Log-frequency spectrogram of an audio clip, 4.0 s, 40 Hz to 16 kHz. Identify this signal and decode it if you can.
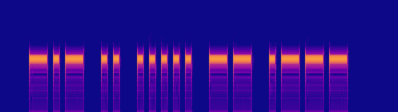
Morse code, heard as a keyed tone, about 20 wpm, 700 Hz. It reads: KI5MJ
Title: Speed Racing - USA 2x2 Call Signs 17wpm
